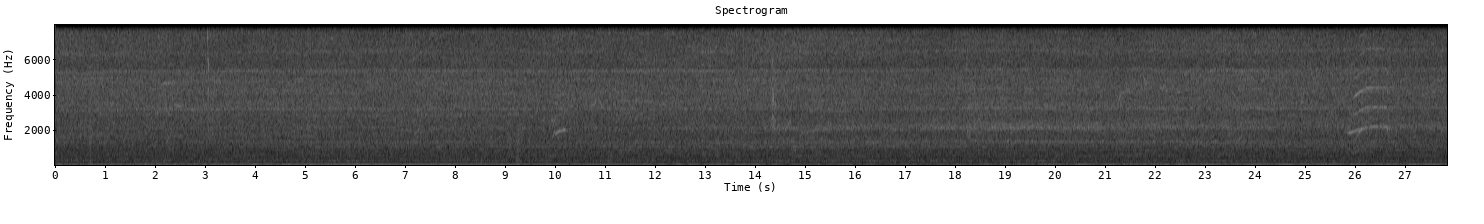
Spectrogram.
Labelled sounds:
25.7	26.7	killer whale, southern resident, 0.77 to 5.3 kHz

